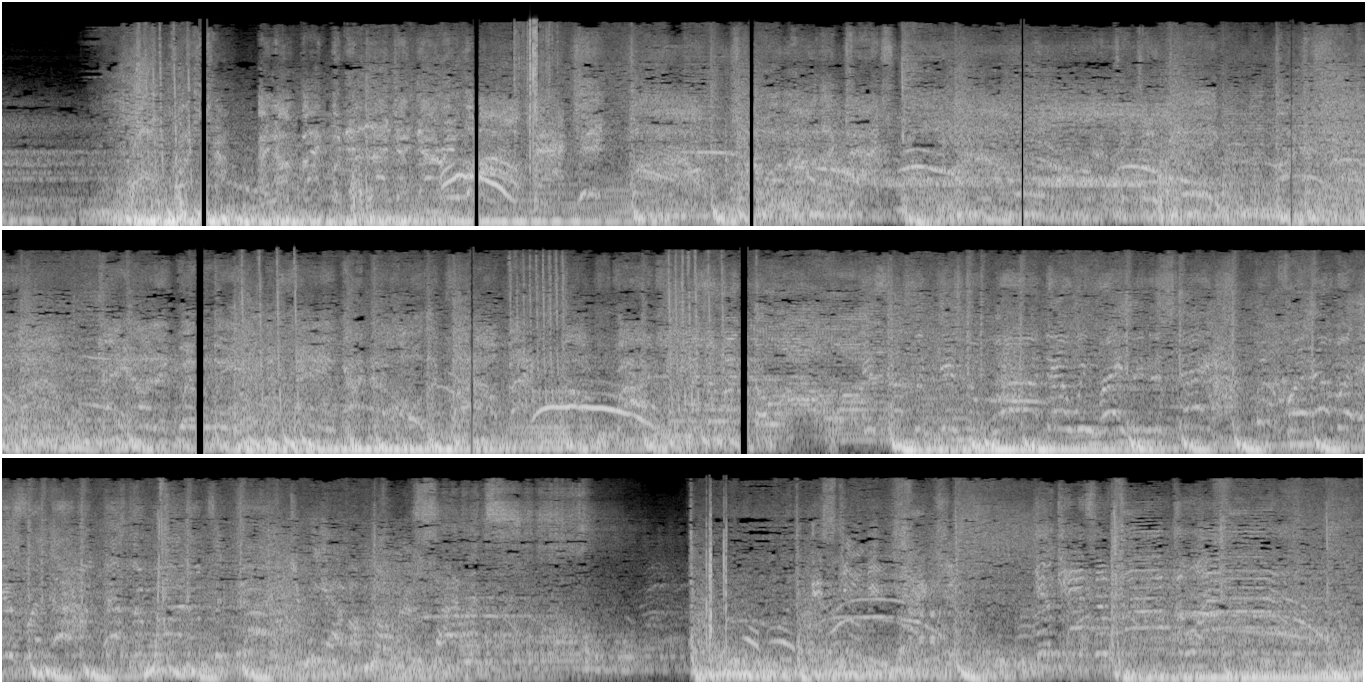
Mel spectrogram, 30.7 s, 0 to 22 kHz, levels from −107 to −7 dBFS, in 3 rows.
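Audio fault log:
1.49–1.54, 3.54–3.58, 5.60–5.65, 7.64–7.67, 9.66, 11.67–11.74, 13.74–13.76 and 15.76–15.82 s: gap between stream segments. The sound stops dead for between 14 and 64 ms, then resumes with hard edges, repeating about every 2 s, which fits 2-second segments whose time stamps don't quite meet. The player fills each hole with silence, so unlike a dropout, nothing is missing. The sound simply resumes slightly later each time.
3.82–4.17 and 25.71–25.89 s: cable scratch noise. Dense, uneven bursts of scratching or rustling sit over the sound, roughly as loud as the sound itself, for about a third of a second and then a fifth of a second. The likely cause is a worn cable, connector or control being moved, making its contact resistance jump rapidly. The irregular texture and short, isolated bursts set it apart from steady hiss or regular clicks.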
